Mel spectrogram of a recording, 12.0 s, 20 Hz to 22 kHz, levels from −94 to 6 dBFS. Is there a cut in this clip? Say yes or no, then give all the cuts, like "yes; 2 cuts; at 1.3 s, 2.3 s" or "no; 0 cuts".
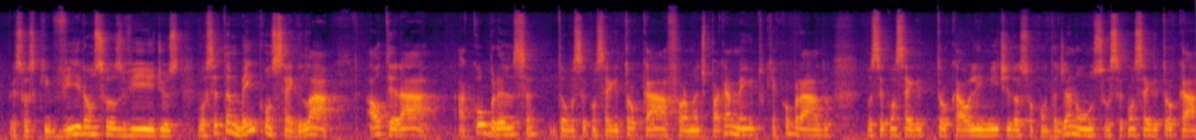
yes; 1 cut; at 2.0 s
